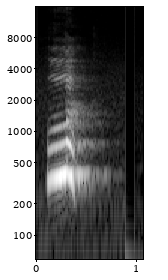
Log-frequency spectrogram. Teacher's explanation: кінчик язика зімкнувся з верхніми зубками цей звук вимовляється з перешкодою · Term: зву к л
